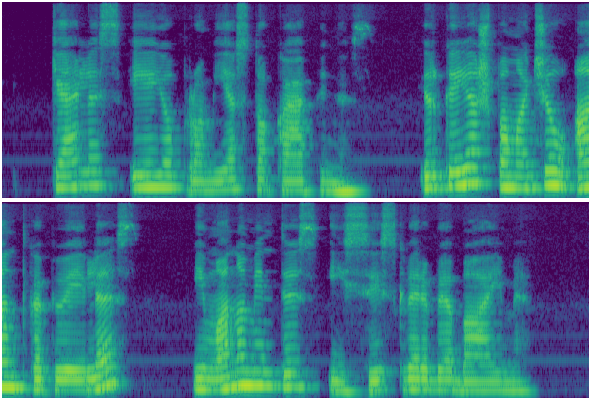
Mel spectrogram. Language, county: Lithuanian, Šiauliai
